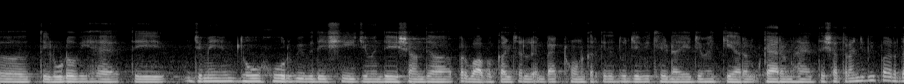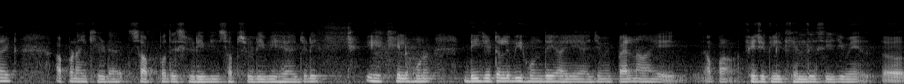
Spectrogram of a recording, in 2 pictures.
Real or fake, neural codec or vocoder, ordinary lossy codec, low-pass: real; none; none; 7.2 kHz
